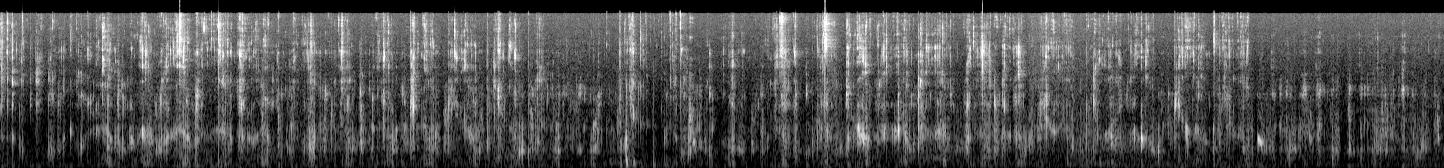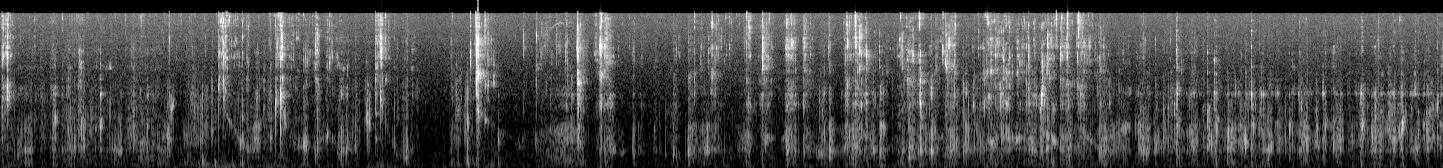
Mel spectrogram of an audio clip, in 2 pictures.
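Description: Close-miked biting and chewing of cup jelly: a steady run of small wet mouth clicks and squishes, with a brief lull a little past the middle.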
